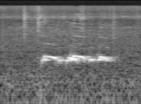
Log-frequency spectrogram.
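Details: A single rolling, stuttering coo phrase about one second long from a crossbred zebra dove being prepared for singing contests, against low broadband noise.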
